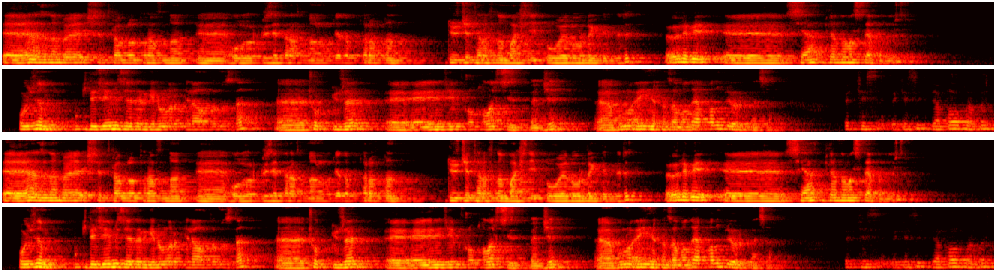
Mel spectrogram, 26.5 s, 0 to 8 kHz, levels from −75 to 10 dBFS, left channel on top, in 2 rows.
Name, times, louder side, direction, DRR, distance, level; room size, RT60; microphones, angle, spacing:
voice 1, 0.0-5.3 5.9-8.4 8.8-12.0 13.5-16.5 16.9-18.0 18.3-20.6 21.1-23.5, right 1 dB, 25° right, 3 dB, 0.9 m, -20 dB
voice 2, 24.5-26.4, left 1 dB, 60° left, 1 dB, 1.7 m, -29 dB
8.3 x 7.3 x 7.8 m, 1.4 s
head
